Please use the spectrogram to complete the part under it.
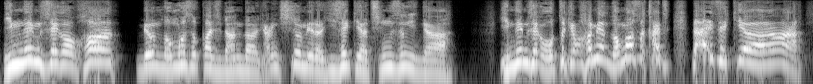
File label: heavy jeers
